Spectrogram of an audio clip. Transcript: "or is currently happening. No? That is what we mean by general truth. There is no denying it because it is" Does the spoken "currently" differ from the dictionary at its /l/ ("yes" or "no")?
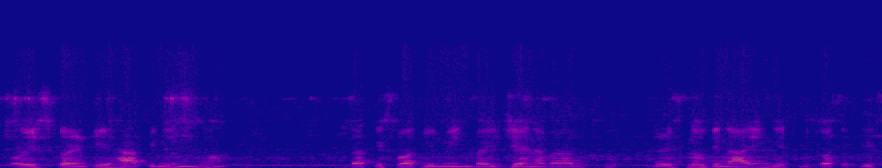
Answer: no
